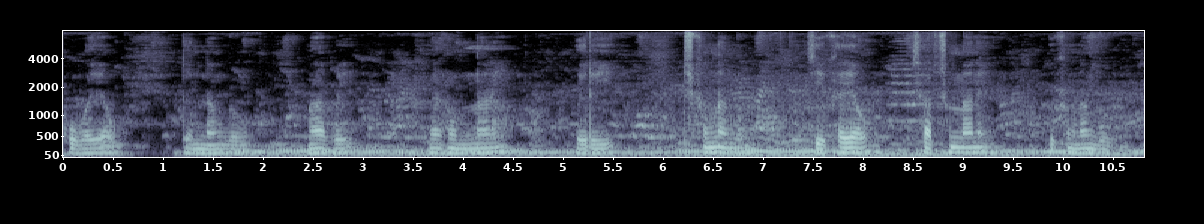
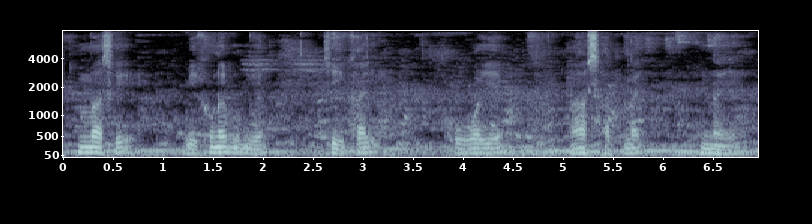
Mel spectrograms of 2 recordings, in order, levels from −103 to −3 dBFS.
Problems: constant background noise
